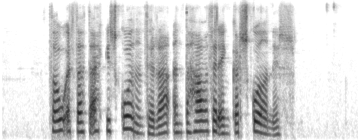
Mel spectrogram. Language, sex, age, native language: Icelandic, female, 30-39, Icelandic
